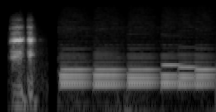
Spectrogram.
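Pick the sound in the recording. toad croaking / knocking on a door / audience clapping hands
toad croaking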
